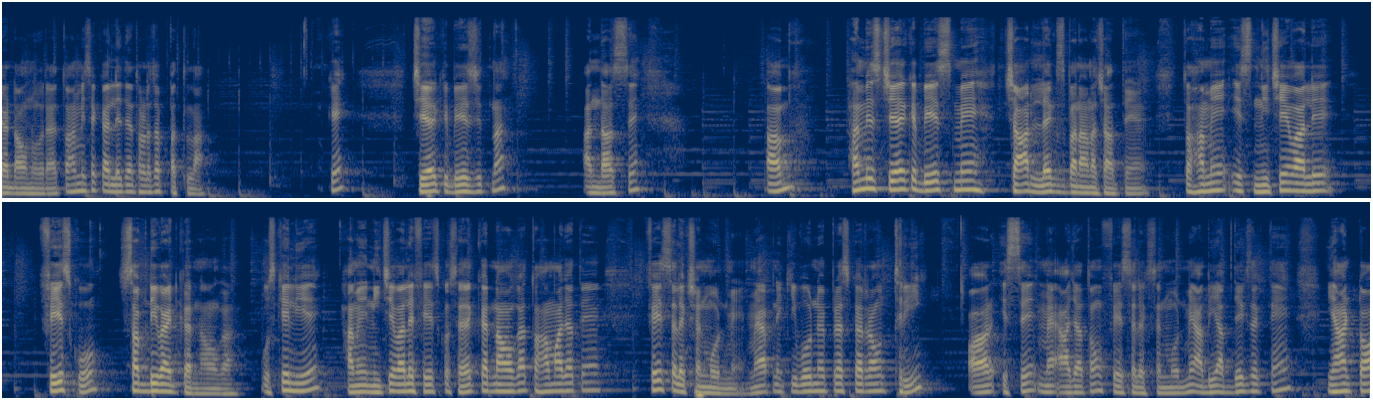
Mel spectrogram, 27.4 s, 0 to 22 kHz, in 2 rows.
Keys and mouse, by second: 5.2 click, 8.3-10.3 middle drag, 12.4 middle click, 13.4-14.5 shift+middle drag, 14.6 click, 17.2 click, 22.9 3.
